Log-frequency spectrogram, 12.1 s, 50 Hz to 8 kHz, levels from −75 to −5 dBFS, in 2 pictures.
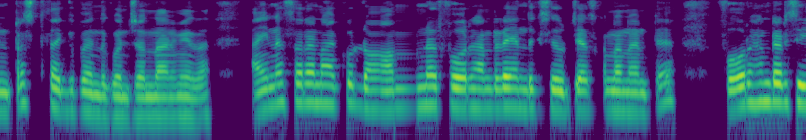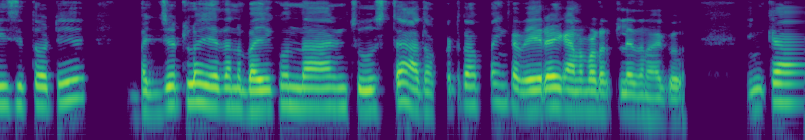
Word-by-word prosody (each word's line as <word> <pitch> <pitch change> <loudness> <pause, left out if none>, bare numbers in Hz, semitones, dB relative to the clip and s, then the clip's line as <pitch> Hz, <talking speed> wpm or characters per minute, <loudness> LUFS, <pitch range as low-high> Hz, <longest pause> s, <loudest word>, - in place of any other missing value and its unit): Interest 175 +8 -2
తగ్గిపోయింది 145 -4 -2
కొంచెం 120 0 -1
దాని 120 0 -1
మీద. 120 -1 -3 0.4
అయినా 170 +5 -1
సరే, 195 0 +2
నాకు 180 +1 -3
డామినోర్ 160 +3 -2
ఫోర్ 165 -1 +3
హండ్రెడె 160 +1 +2
ఎందుకు 155 0 -3
సెలెక్ట్ 150 -2 0
చేసుకున్నానంటే, 145 -2 -3 0.5
400 195 +4 +3
సీసీ 180 -1 +2
తోటి 175 +4 +2 0.5
బడ్జెట్‌లో 175 +7 +1
ఏదైనా 165 -1 0
బైక్ 155 +2 +3
ఉందా? 165 0 +2
అని 165 0 -3
చూస్తే 155 +4 +1
అదొక్కటి 145 +2 -8
తప్ప 175 0 -6
ఇంకా 180 - 0
వేరేయి 165 +2 +6
కనపడట్లేదు 140 -3 0
నాకు. 115 -1 -3 0.6
ఇంకా 200 -11 +2
160 Hz, 150 wpm, -23 LUFS, 145-175 Hz, 0.6 s, వేరేయి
